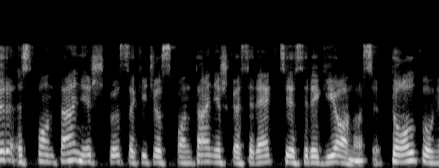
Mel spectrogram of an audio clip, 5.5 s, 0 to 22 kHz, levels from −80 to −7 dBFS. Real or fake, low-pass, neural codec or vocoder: fake; 7.2 kHz; codec, 16 kHz, 16 kbps, FreqCodec, smaller model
